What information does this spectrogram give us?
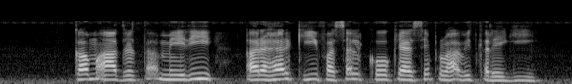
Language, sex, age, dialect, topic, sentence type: Hindi, male, 25-30, Awadhi Bundeli, agriculture, question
